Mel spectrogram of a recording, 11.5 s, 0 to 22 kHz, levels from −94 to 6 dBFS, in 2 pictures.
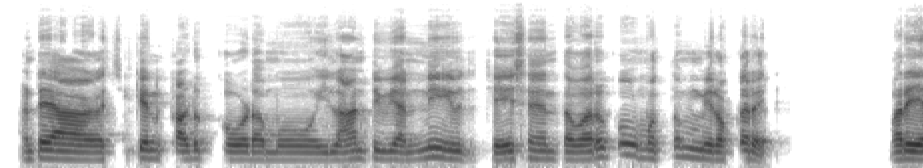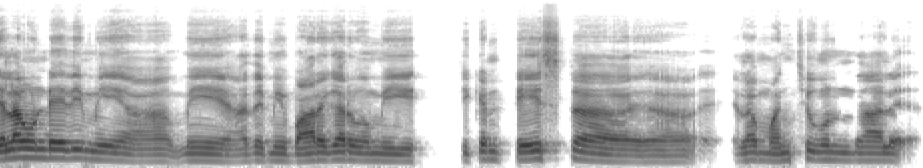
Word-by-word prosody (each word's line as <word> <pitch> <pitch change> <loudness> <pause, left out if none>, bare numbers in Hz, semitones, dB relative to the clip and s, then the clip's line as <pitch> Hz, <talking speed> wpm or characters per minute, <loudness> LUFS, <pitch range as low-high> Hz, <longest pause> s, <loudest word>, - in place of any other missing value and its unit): అంటే 150 +2 +3
ఆ - - +6 0.3
చికెను 165 +2 -1
కడుక్కోవడము. 145 -2 -1 0.2
ఇలాంటివిన్నీ 150 +3 -1 0.3
చేసేంత 150 +1 -1
వరకు 185 +9 0
మొత్తం 165 +5 -7
మీరొక్కరే. 155 - +1 0.8
మరి 150 +1 +7
ఎలా 175 +4 +10
ఉండేది? 170 -1 +3
మీ 145 - 0 0.2
ఆహ్, 115 0 -5
మీ 130 - -3 0.3
అదే 130 - -3
మీ - - -2
భార్యగారు. 140 +3 +3 0.2
మీ 125 - -2 0.4
చికెను 150 +2 -6
టేస్ట్ 155 +2 0
ఆహ్, 110 -3 -2 0.3
ఎలా 135 +2 -2
మంచిగుందా? 135 0 -4
లే - - -4
145 Hz, 130 wpm, -24 LUFS, 135-155 Hz, 0.8 s, ఎలా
